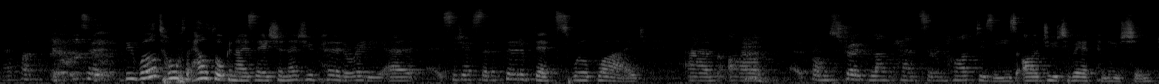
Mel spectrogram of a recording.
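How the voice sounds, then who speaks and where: A woman doctor with a slightly croaky voice, giving an informal, somewhat hesitant public health presentation. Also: mid-range voice, normal speed, hardly any pauses, darkish tone. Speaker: doctor, clinical respiratory lead. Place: large indoor room at a public meeting. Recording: echoey room with background noise.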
